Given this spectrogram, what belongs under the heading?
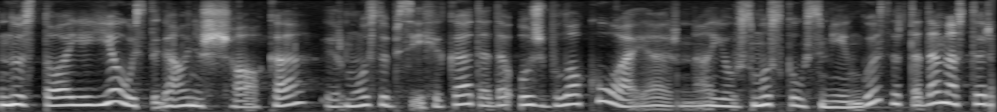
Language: Lithuanian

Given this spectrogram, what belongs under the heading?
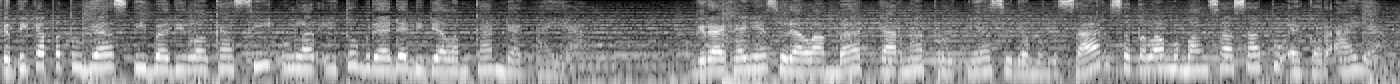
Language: Indonesian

